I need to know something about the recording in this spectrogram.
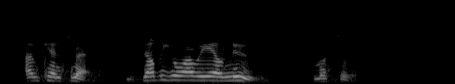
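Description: A man speaks calmly and clearly.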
